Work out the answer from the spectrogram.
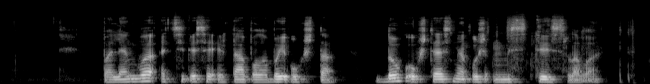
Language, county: Lithuanian, Utena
